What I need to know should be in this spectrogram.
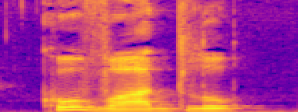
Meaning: anvil
- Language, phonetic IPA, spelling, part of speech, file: Ukrainian, [kɔˈʋadɫɔ], ковадло, noun, Uk-ковадло.ogg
